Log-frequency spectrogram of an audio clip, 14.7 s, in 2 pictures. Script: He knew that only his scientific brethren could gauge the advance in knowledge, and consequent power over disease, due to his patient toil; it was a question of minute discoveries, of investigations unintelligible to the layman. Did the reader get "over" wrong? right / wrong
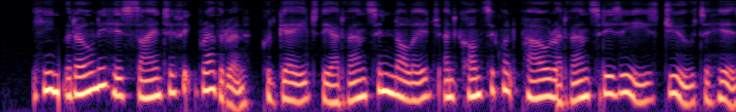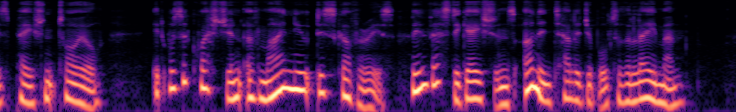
wrong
